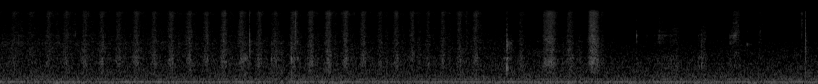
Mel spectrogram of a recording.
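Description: Silica gel crystals trickling off a tilted tray into a plastic tub: a faint, steady granular hiss of many fine ticks, with a few louder ticks about five to six seconds in.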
